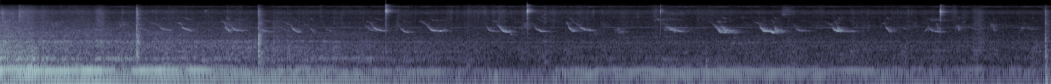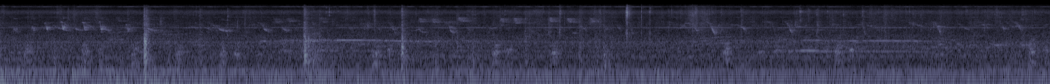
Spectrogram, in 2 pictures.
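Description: A hoe chopping into dirt in sharp strikes every second or two, while birds chirp in quick runs of short falling notes. A low rumble fades out over the first few seconds.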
